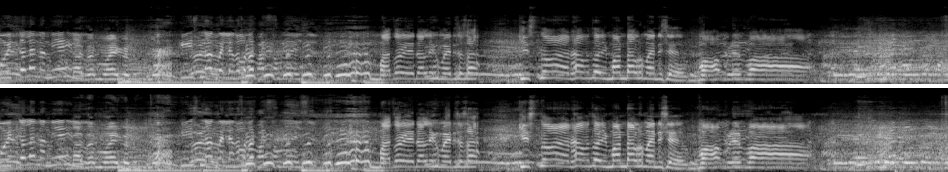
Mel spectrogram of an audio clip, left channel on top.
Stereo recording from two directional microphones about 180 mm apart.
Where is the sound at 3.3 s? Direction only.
5° left (ahead or behind).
